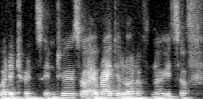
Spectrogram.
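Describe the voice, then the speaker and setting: The speaker talks at a fairly quick pace with a non-native accent. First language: not English. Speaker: writer. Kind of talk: panel discussion. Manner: casual, hesitant fillers.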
